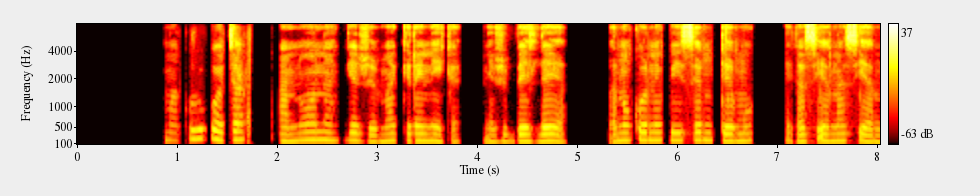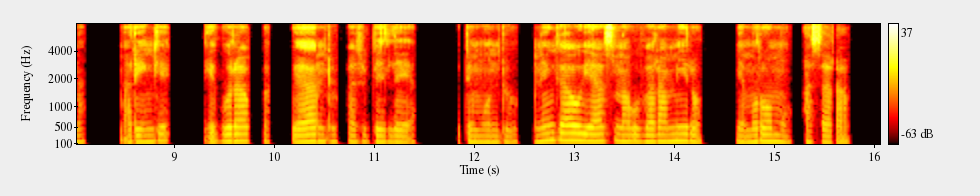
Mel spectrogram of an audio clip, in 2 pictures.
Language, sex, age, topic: Ndau, female, 25-35, health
